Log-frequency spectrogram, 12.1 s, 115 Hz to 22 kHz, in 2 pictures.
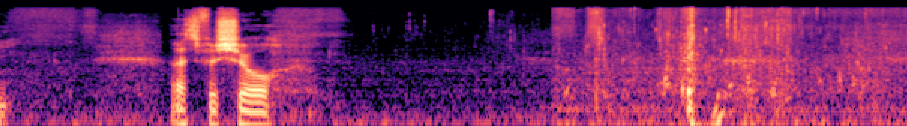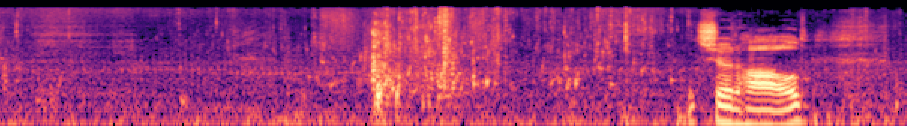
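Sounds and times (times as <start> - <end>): fish thrashing at surface: 3.7 - 6.2, 7.8 - 10.6
water splashing against boat hull: 3.7 - 6.3, 7.1 - 12.0.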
